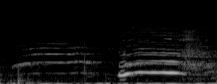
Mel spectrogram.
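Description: A person's drawn-out, high-pitched vocal tone, then a lower drawn-out 'ooh' exclamation starting about a second in.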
